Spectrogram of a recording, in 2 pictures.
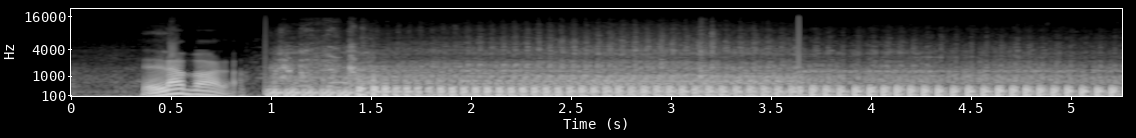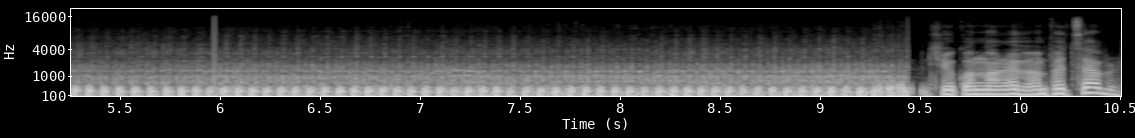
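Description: A motorcycle engine hums steadily at low speed.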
